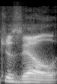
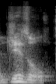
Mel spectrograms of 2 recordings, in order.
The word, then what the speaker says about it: Giselle: Her name's Giselle, and you call her Jizzle.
